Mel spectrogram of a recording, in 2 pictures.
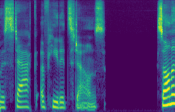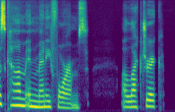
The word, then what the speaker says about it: sauna: Um, also in Finnish, sauna is pronounced sauna, not sauna as I just said it.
